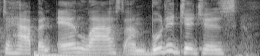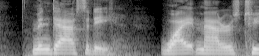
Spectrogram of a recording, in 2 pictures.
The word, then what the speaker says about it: Buttigieg: Voters should not reward Buttigieg is how you say his name.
